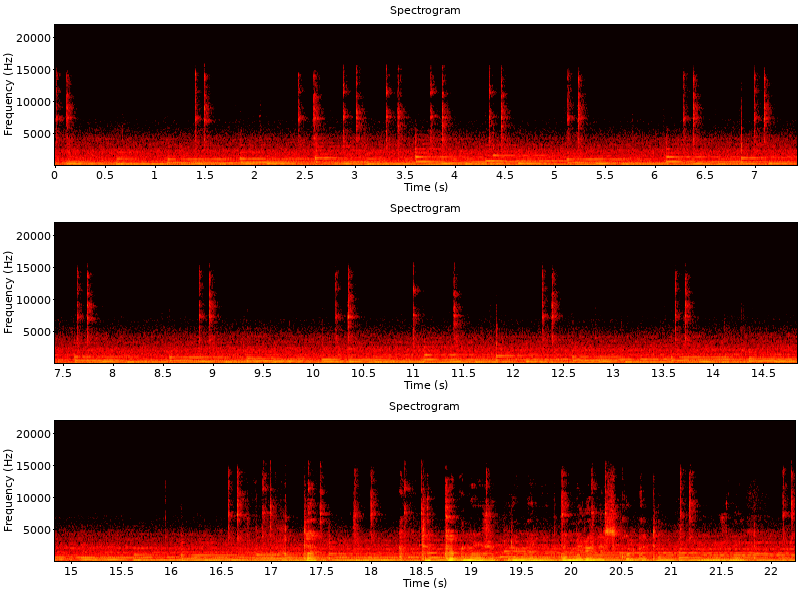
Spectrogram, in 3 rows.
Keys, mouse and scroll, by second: 0.0 click, 0.2 scroll down 1, 0.4 scroll up 1, 1.3 click, 2.7-3.3 scroll down 2, 2.8 right click, 3.3 right click, 3.5 scroll up 1, 3.7 right click, 3.9 scroll down 1, 4.0 scroll up 1, 4.3 right click, 5.1 click, 5.3-5.6 scroll down 1, 6.2 click, 9.1 scroll down 1, 10.2 click, 10.4 scroll down 1, 10.7 scroll up 1, 10.9-12.3 right drag, 12.2 click, 12.3 click, 12.5 scroll down 1, 13.6 click, 13.6 scroll up 1, 13.6 click, 14.4 scroll down 1, 15.2-15.5 scroll up 1, 16.5 click, 16.7 scroll down 1, 16.9 right click, 17.2-17.7 scroll up 2, 17.3 right click, 17.8 click, 18.3 right click, 19.1 click, 20.2 right click, 21.0 click, 21.4 scroll up 1, 22.1 click.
